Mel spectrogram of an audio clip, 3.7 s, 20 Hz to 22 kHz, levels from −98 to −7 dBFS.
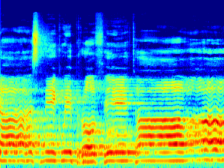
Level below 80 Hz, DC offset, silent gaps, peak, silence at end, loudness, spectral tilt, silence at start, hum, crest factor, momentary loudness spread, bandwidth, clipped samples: -60 dBFS; under 0.1%; none; -4 dBFS; 0 s; -19 LUFS; -5 dB/octave; 0 s; none; 14 dB; 7 LU; 13.5 kHz; under 0.1%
